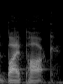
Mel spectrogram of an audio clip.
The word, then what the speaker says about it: BIPOC: There's also a move towards using um uh it's shortened to bipac. Well, I've never said that out loud, so I assume that's how it's pronounced.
